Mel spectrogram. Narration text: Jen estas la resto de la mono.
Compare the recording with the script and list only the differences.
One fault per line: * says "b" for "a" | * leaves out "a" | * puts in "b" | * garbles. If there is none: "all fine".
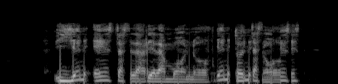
* leaves out "resto"
* garbles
